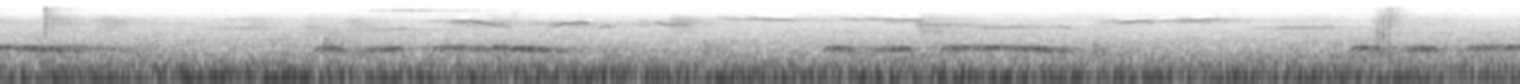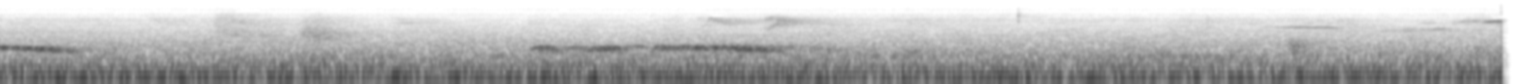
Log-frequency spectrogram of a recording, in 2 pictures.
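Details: Turtle dove cooing: soft, low hooting coos in short phrases, repeated every one to two seconds, over a steady low rumbling background with faint high chirps from other small birds.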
